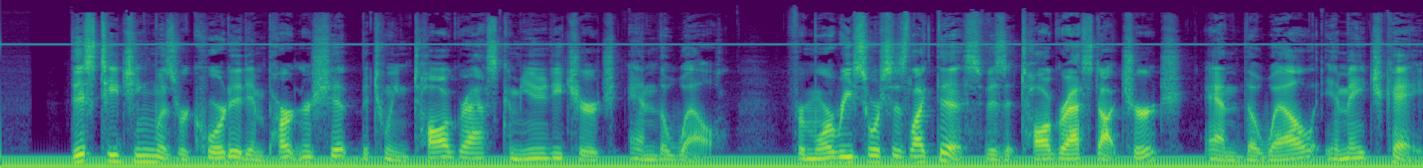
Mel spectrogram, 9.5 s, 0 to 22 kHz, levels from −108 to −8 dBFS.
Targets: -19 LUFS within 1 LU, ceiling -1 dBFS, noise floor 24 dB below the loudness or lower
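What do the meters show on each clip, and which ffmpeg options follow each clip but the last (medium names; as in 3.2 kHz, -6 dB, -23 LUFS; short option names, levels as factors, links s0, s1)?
hum 50 Hz; highest harmonic 250 Hz; hum level -24 dBFS; steady tone 7.4 kHz; tone level -46 dBFS; loudness -24.0 LUFS; peak level -4.0 dBFS; loudness target -19.0 LUFS
-> -af "bandreject=f=50:t=h:w=6,bandreject=f=100:t=h:w=6,bandreject=f=150:t=h:w=6,bandreject=f=200:t=h:w=6,bandreject=f=250:t=h:w=6"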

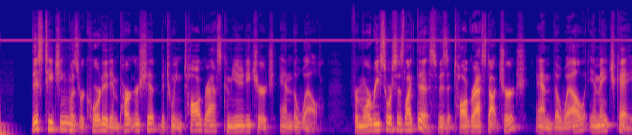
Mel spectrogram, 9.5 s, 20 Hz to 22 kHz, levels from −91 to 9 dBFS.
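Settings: hum not found; steady tone 7.4 kHz; tone level -46 dBFS
-> -af "bandreject=f=7400:w=30"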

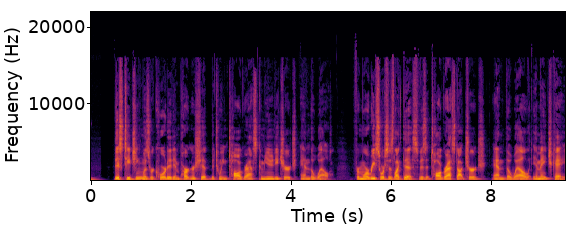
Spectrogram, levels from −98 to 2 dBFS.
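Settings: steady tone not found; loudness -25.5 LUFS; peak level -4.5 dBFS; loudness target -19.0 LUFS
-> -af "volume=2.11,alimiter=limit=0.891:level=0:latency=1"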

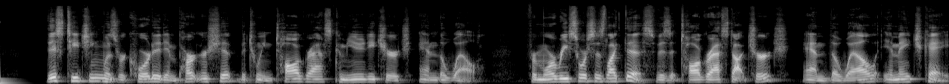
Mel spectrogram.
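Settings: loudness -19.0 LUFS; peak level -1.0 dBFS; noise floor -63 dBFS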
